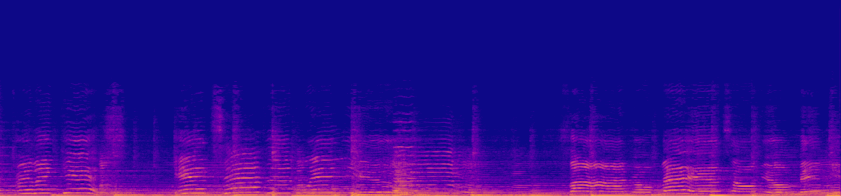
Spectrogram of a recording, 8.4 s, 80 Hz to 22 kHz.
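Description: Jazz ballad recording played back through loudspeakers driven by a single-ended EL156 valve amplifier: a melodic lead line with vibrato over a stepping bass line, without sung words.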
